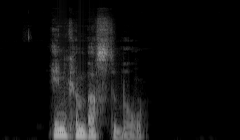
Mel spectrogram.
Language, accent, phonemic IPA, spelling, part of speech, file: English, Australia, /ˌɪŋkəmˈbʌstɪbəl/, incombustible, adjective / noun, En-au-incombustible.ogg
- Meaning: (adjective) Not capable of catching fire and burning; not flammable; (noun) An incombustible substance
